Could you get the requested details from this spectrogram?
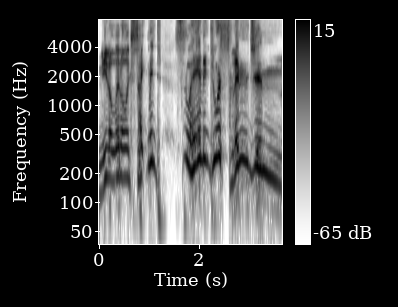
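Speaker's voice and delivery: high pitch with every word stretched out. Reading out a chat message from Captain Davies: Randy Savage impression. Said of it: "my Randy Savage impression".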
